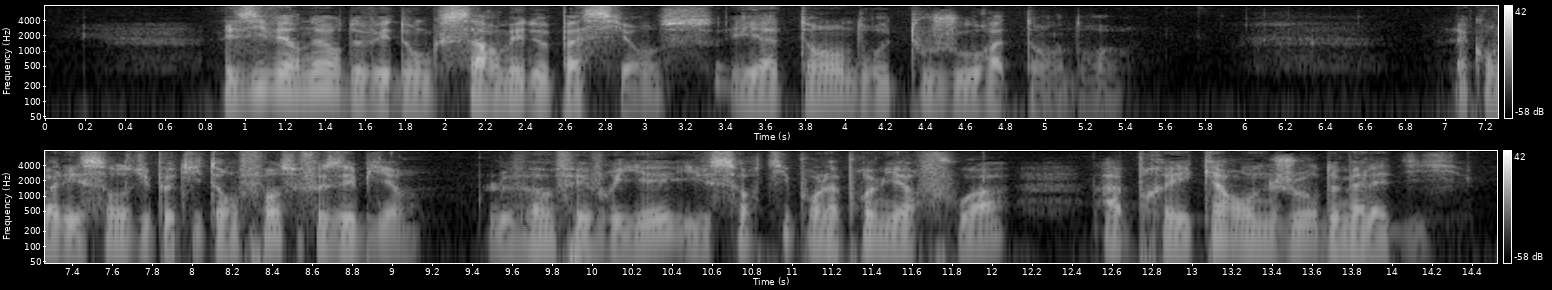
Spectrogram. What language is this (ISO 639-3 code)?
fra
